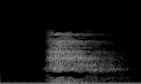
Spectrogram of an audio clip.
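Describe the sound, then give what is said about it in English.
A single deep, audible breath, drawn in and let out in about half a second: a breathy rush of air with no talking around it. “The breath that you have in your body right now. You want another proof that God exists? Do this.”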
